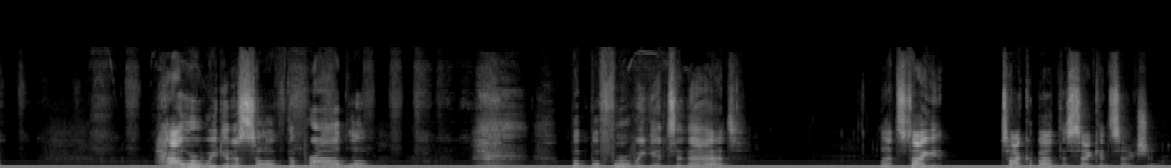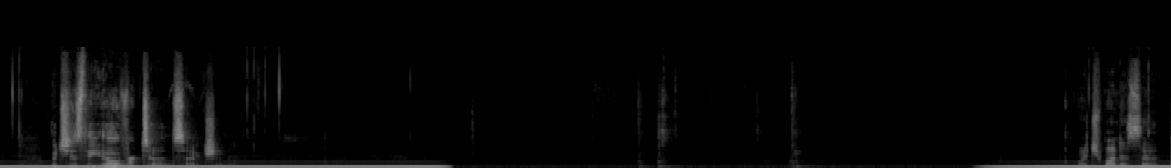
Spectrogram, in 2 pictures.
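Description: A steady electronic tone hums from a synthesizer, cuts out and then comes back.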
